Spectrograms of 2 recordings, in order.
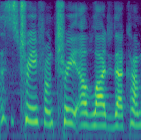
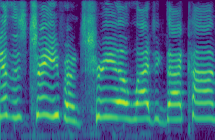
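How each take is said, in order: First: It is said without a smiling voice. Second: It is said with a smiling voice.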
